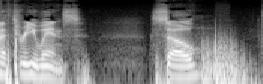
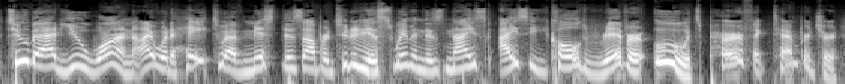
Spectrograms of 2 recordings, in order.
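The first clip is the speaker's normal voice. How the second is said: fake cheerful; 6 semitones higher than usual. Wolves pretend icy river is nice.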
